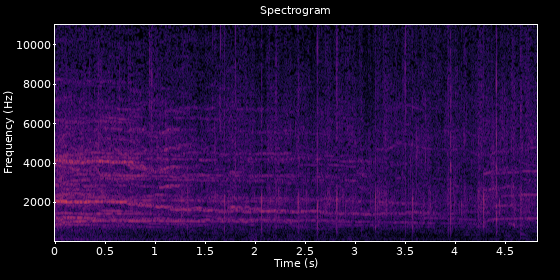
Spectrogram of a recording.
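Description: A crowd cheers and applauds, with high whoops and shouting carrying over a steady wash of clapping. Sharp individual claps punctuate the noise, which stays loud throughout with no speech.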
